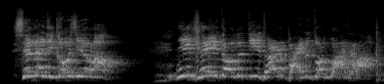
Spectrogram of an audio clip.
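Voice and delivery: shrill angry rebuke; furious shout. Acted. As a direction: explode at her in blame. Father keeps scolding.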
